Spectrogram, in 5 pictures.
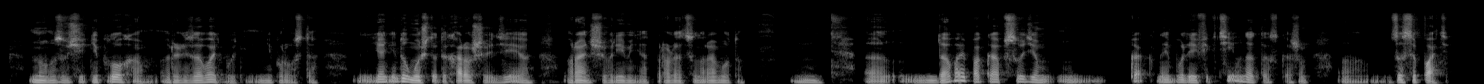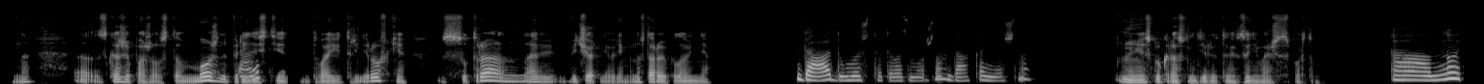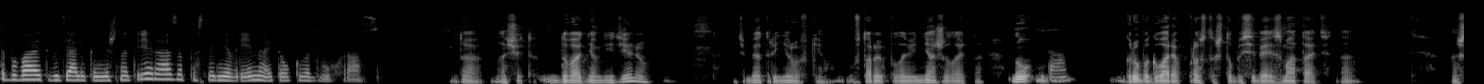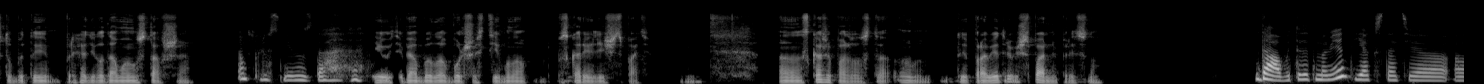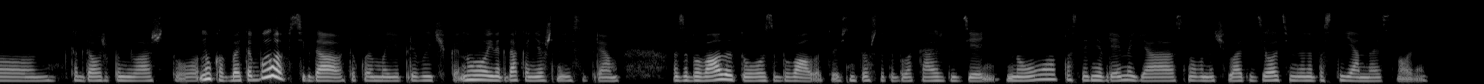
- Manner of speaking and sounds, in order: tapping; laughing while speaking: "да"
- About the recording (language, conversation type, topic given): Russian, advice, Как просыпаться каждый день с большей энергией даже после тяжёлого дня?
